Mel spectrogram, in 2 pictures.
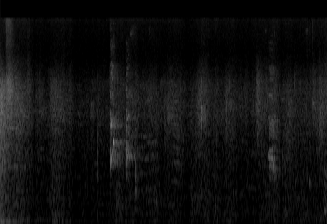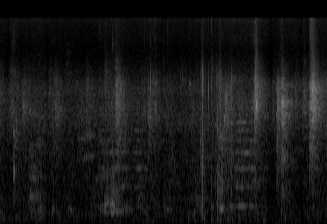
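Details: Three-week-old Siberian Husky puppies playing and fighting together; thin high whimpers and squeaky yelps scattered through, with soft grunts and a few sharper yips near the end over a faint background hum.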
